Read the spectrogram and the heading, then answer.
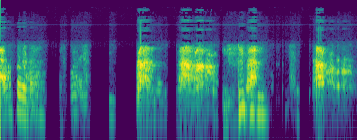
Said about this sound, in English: Now, is that Willow's dog? No, it's Robin. Is Robin's dog? Yes. Dog.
